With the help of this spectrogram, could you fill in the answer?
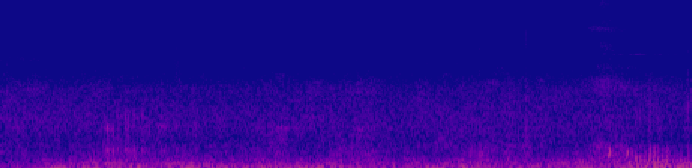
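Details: Relaxed cat purring while being petted: a steady, low, rumbling purr that stays even throughout, with faint background hum and no other voices.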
